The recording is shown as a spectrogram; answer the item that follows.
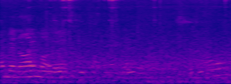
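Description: Nearby people talking briefly. The voices fade after about half a second into outdoor background with a few faint light taps.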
